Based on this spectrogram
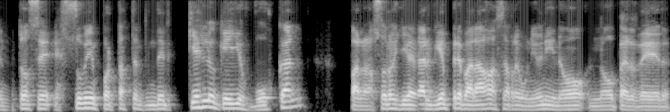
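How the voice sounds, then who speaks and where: A man with a Chilean accent, a fairly low pitch and ordinary pitch variation, over a quiet background. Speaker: venture capital lawyer. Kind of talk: online presentation. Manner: fast; hesitant, many fillers.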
